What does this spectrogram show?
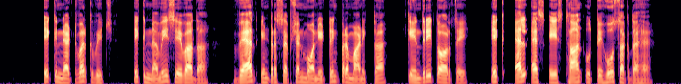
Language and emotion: Punjabi, neutral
